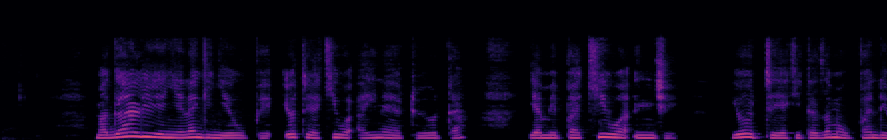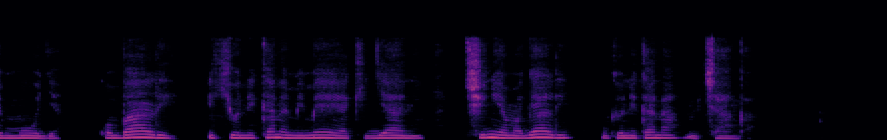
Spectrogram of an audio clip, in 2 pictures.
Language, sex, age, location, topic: Swahili, female, 25-35, Dar es Salaam, finance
